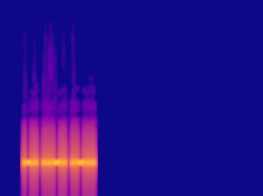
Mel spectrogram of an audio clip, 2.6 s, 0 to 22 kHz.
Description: Morse code, heard as a keyed tone, about 50 wpm, 700 Hz. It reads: NFL
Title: ARRL Sections 50wpm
